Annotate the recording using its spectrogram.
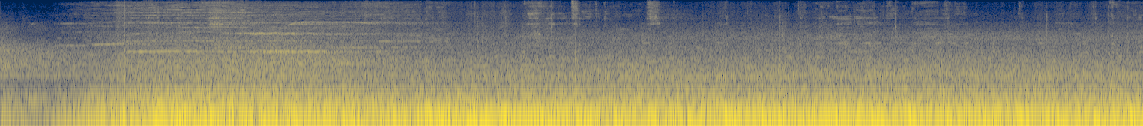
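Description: A car drives along a road with a steady low rumble of tyres and engine.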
